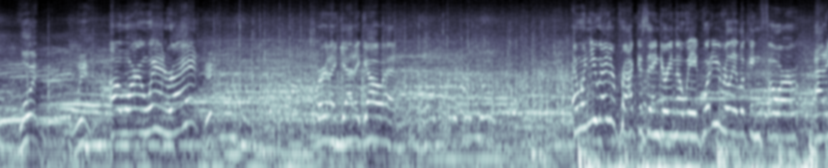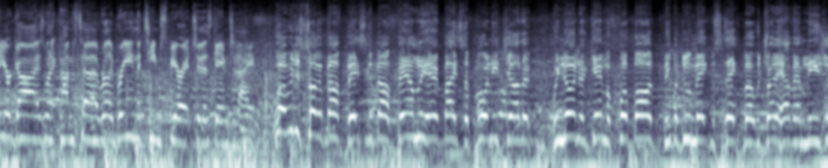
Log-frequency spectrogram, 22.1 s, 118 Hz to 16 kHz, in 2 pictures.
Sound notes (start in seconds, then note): 7.5 cheering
